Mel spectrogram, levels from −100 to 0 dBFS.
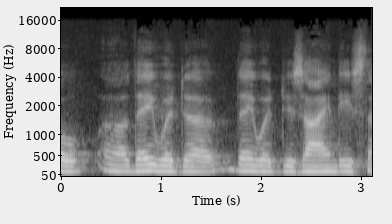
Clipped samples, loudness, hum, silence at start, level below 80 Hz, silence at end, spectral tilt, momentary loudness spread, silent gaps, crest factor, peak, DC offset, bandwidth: under 0.1%; -24 LUFS; none; 0 s; -64 dBFS; 0 s; -6.5 dB/octave; 6 LU; none; 18 dB; -6 dBFS; under 0.1%; 12.5 kHz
